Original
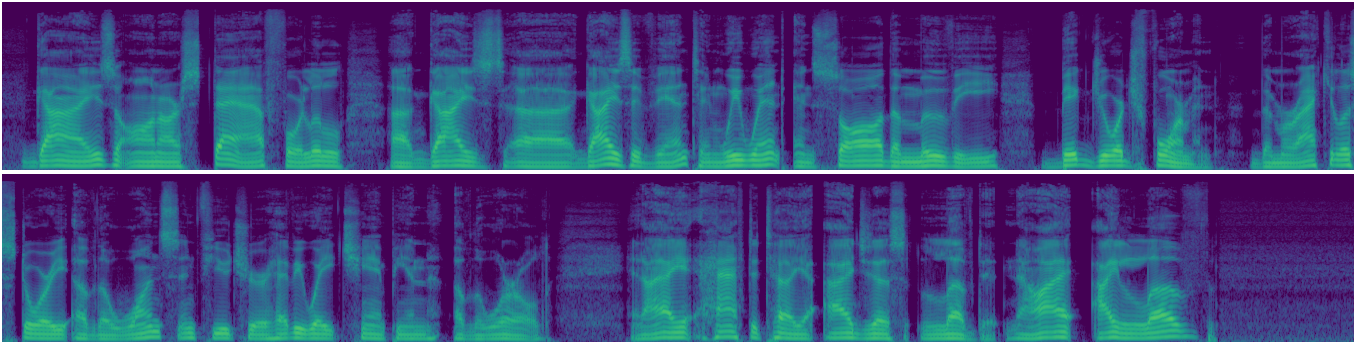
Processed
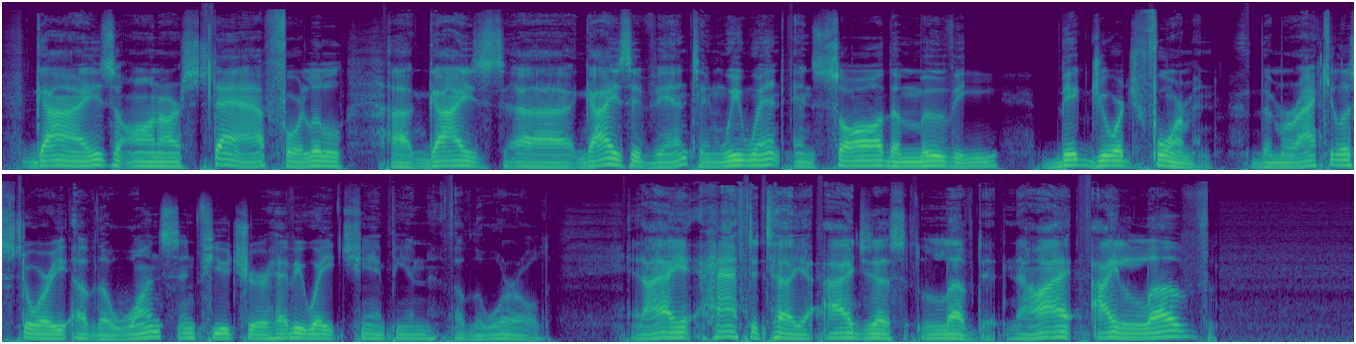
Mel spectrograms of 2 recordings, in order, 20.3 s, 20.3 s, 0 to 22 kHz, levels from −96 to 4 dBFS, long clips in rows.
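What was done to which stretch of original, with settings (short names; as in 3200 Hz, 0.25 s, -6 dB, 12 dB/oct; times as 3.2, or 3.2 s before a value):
7.21–7.92 running mean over 30 samples
11.16–12.08 LPF 8500 Hz 24 dB/oct
12.62–14.89 bell 1400 Hz -12.5 dB 2.6 oct
15.53–16.07 tone controls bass 0 dB, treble +13 dB
whole clip: bell 5100 Hz +3 dB 0.77 oct; backwards sustainer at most 130 dB/s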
